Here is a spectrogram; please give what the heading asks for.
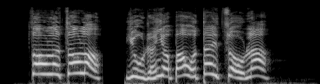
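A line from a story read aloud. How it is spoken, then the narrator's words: Sudden cry. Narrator (Chinese): 竖琴突然叫了起来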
